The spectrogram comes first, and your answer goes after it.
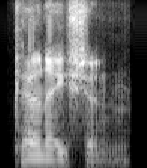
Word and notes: conation: British English

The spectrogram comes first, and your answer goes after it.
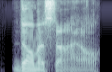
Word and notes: domicile: British English

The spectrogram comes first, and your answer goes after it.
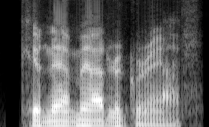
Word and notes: kinematograph: American English

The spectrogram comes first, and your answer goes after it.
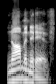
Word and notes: nominative: American English

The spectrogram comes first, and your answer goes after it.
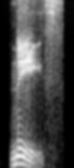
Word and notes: neath: British English

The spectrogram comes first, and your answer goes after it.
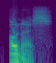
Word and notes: onus: American English

